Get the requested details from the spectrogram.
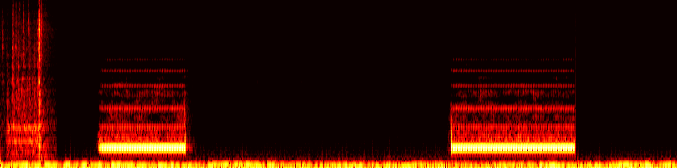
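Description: A phone ringing tone sounds twice in steady beeps.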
